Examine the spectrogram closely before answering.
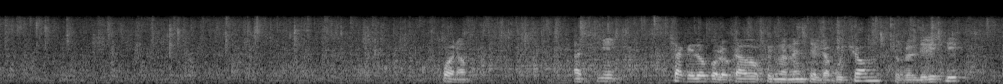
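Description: Fingers fiddle with small metal engine parts, making faint clicks.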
